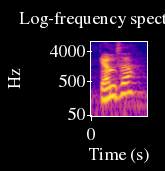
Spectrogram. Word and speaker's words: Gemza: We are here in North Carolina at Gemza. Is that how you pronounce it?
